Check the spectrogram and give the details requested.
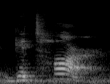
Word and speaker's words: guitar: name for you because the way it is spelled might not make you say it correctly the word is guitar Okay so okay so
